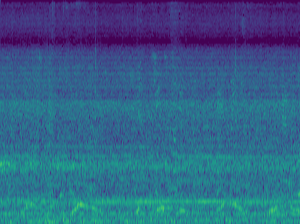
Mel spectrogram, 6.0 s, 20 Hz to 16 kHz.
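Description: Seibu 2000 series electric commuter train running, heard from inside a car: a steady rumble of wheels on rail with a steady hum.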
